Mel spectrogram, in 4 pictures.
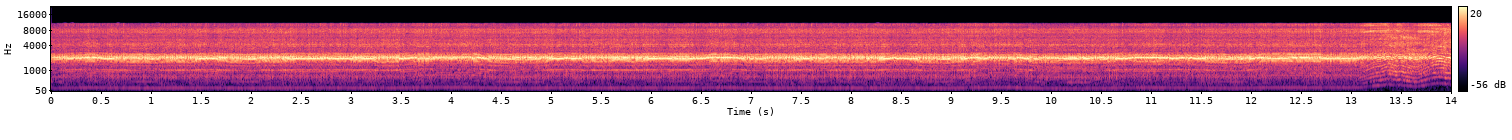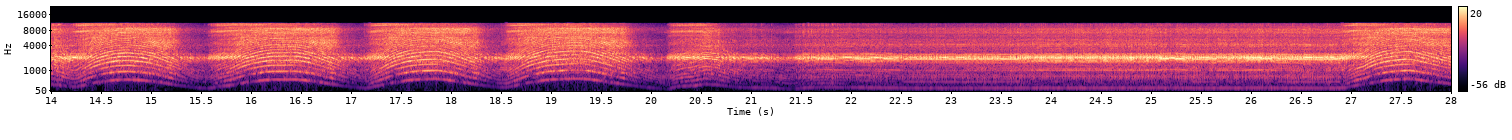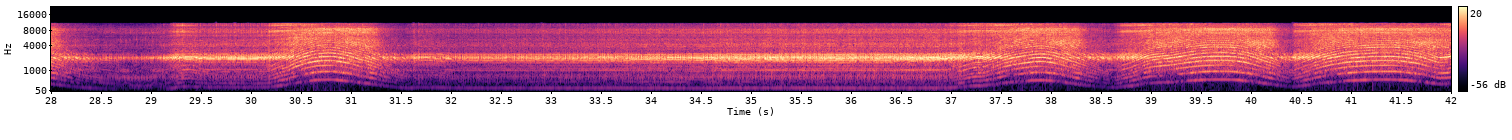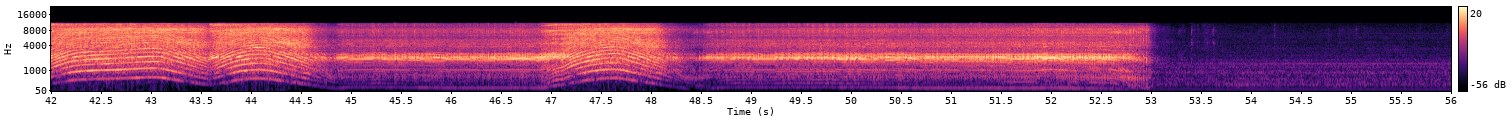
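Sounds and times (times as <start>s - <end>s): nitro engine revving: 0.0s - 53.1s.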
